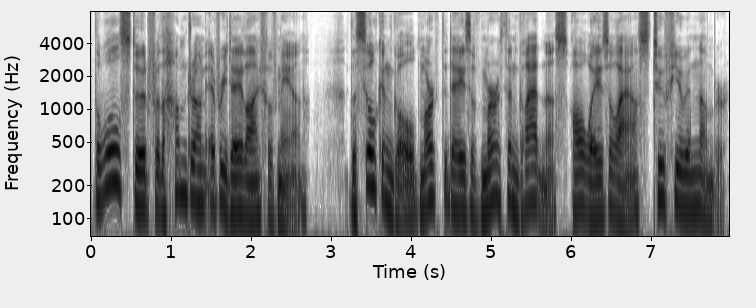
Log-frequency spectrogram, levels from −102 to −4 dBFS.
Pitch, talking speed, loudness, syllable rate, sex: 125 Hz, 205 wpm, -18 LUFS, 5.0 syllables/s, male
